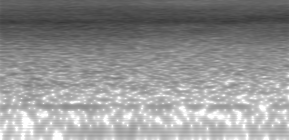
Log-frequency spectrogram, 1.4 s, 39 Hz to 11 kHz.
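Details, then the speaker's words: Steam boiler safety valve being set. It lifts cleanly over the injector at 120 psi but keeps venting down to about 80 psi, a steady loud hiss that doesn't cut off. Excessive blowdown, still being adjusted. "it pops all beautifully over the injector now it's really popping off now I got to I'm still adjusting it now I popped off 120 now it's 80 so that's way"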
